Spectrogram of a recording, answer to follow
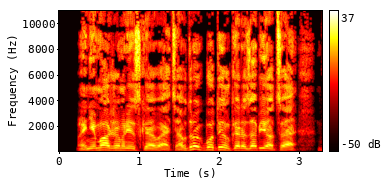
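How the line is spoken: Barking over traffic noise. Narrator (Russian): гаркнул Харри, пытаясь перекричать шум транспорта

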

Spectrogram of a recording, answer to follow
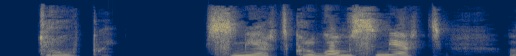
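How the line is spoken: Young man's exclamation. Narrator (Russian): воскликнул молодой человек

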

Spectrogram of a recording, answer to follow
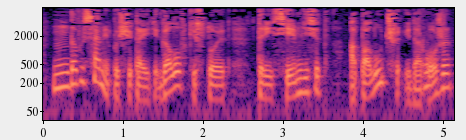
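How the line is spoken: Professional explaining tone. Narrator (Russian): объяснял дьякон профессиональным тоном

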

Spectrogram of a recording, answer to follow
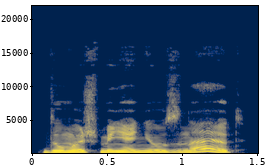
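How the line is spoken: Chuckling. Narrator (Russian): хохотнул казак

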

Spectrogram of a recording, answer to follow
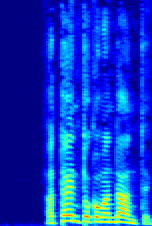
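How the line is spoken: Shouted. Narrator (Italian): gridò

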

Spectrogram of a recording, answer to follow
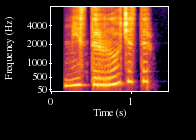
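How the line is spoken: Exclamation. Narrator (Russian): воскликнула

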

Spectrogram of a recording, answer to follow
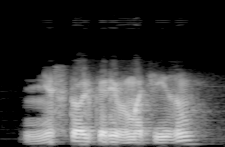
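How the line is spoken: Gloomy reply. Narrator (Russian): мрачно ответил Морепа

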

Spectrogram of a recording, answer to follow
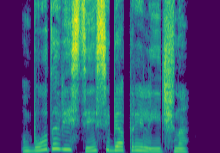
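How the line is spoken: Tender, smiling. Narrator (Russian): ласково улыбнулась я

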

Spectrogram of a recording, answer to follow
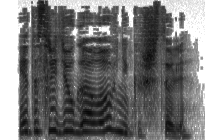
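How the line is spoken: Laughing. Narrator (Russian): засмеялась Ирена

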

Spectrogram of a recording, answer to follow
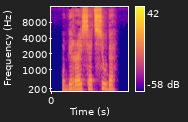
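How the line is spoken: Angry growl. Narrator (Russian): прорычал он

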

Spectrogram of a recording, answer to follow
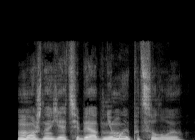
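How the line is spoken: Timid question. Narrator (Russian): робко поинтересовался Йонатан у Орнии

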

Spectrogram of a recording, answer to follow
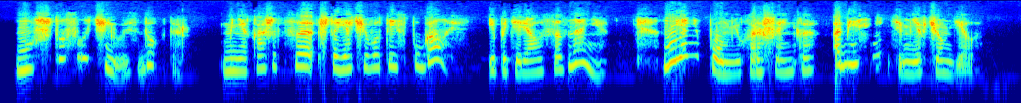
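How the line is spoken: Weak, almost calm tone. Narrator (Russian): почти спокойным тоном сказала Этьену

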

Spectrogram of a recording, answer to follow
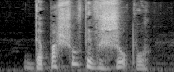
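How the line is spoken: Spiteful words through teeth. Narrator (Russian): Злобно процедил

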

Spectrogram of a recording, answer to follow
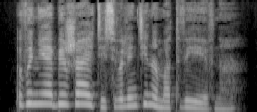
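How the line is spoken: Sighing. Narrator (Russian): вздохнула Маша

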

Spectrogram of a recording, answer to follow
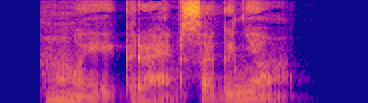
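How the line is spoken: Hoarse. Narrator (Russian): сипло произнес Уэст

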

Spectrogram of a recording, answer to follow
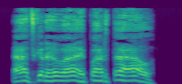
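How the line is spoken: Old man shouting. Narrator (Russian): крикнул дед

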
